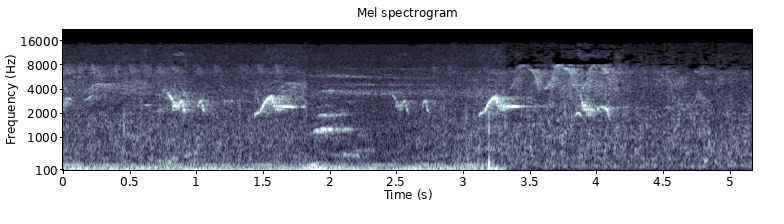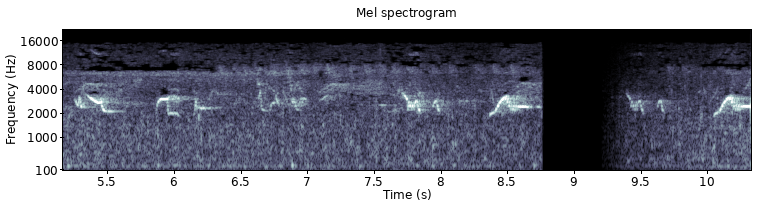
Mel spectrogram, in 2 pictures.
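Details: Several house sparrows eating in a backyard patio utter short bright chirps, irregular and overlapping, over low background rumble that drops away partway through, with a brief gap of silence near the end.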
